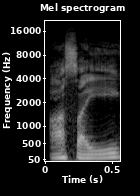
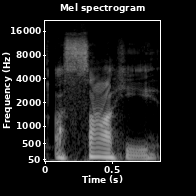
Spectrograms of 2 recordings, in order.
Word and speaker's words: Asahi: And I've seen this for a while and I kept calling it acai because I didn't know how to pronounce it. Y so it's Asahi 0%.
